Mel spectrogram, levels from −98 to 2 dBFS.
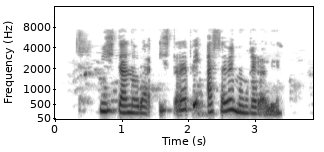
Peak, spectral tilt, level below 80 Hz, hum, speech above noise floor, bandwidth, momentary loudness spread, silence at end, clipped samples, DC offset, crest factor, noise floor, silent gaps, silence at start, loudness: -2 dBFS; -6 dB/octave; -72 dBFS; none; 22 dB; 7.6 kHz; 14 LU; 0.5 s; under 0.1%; under 0.1%; 18 dB; -41 dBFS; none; 0.45 s; -20 LUFS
